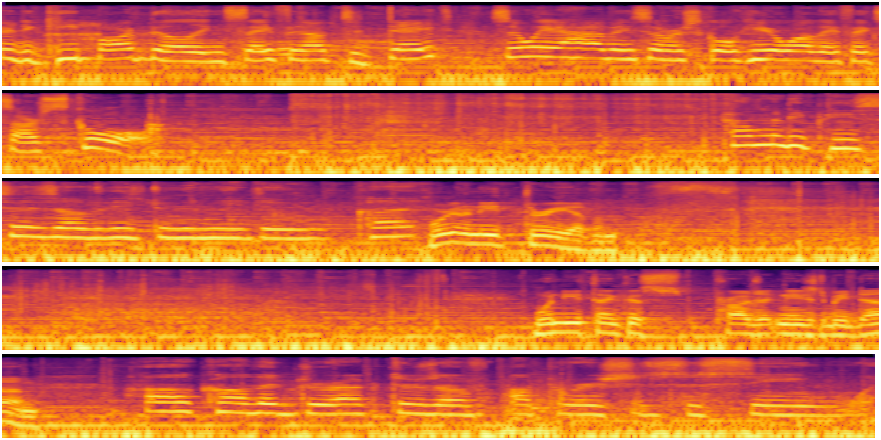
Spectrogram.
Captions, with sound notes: to keep our buildings safe and up to date. So, we have summer school here while they fix our school. (knife cutting) - How many pieces of these do we need to cut? - We're going to need three of them. When do you think this project needs to be done? - I'll call the director of operations to see when.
